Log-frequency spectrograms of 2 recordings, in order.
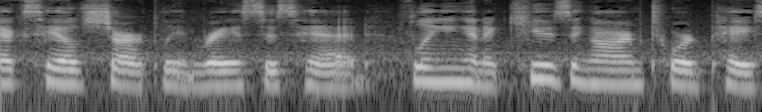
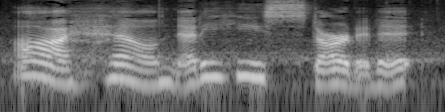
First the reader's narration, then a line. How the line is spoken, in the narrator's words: he protested in a deeply aggrieved tone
